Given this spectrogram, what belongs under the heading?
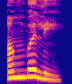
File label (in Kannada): "ಅಂಬಾಲ್", Kannada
